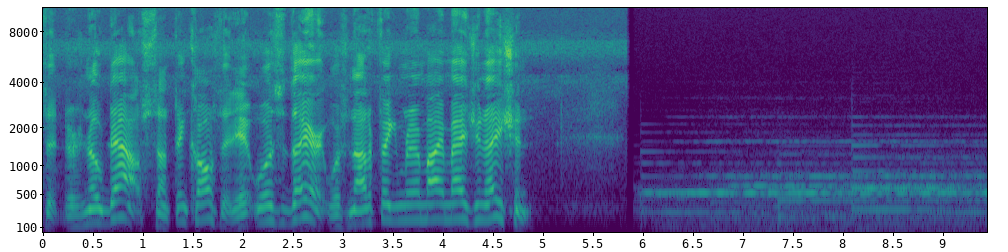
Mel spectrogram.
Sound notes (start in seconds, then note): 5.2 inhales; 6.0 eerie music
